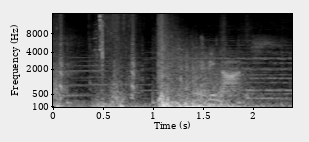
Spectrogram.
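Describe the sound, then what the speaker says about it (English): A bomb explodes in the Brawlhalla fighting video game, a loud booming thud with low rumble lasting about half a second, amid excited voices talking over the game. "So I guess that we grab the bombs and throw them at their..."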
